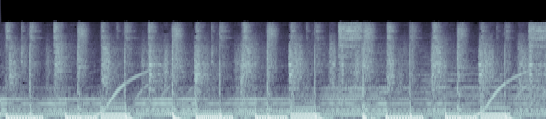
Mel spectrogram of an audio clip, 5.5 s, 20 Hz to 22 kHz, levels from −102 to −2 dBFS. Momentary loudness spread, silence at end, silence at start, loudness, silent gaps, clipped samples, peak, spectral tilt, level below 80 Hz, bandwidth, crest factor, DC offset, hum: 2 LU; 0 s; 0 s; -19 LUFS; none; under 0.1%; -6 dBFS; -5 dB/octave; -22 dBFS; 10 kHz; 12 dB; under 0.1%; none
